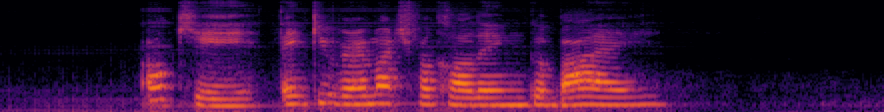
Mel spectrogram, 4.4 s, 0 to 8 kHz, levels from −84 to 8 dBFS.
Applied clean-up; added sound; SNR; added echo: neural separator model SepFormer DNS4.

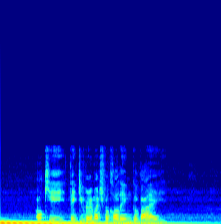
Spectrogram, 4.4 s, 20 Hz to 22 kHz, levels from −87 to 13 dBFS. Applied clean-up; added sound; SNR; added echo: none; Bass guitar; -4 dB; reverberation time 0.2 s.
